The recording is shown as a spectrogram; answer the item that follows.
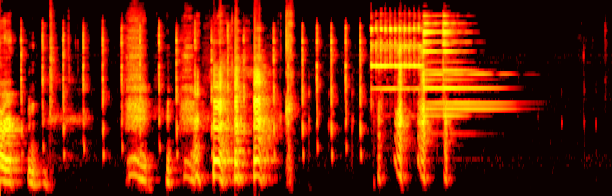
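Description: Laughter over a quick run of sharp clicks, then a small bell rings once, about four seconds in, its high ring fading away over about a second.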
